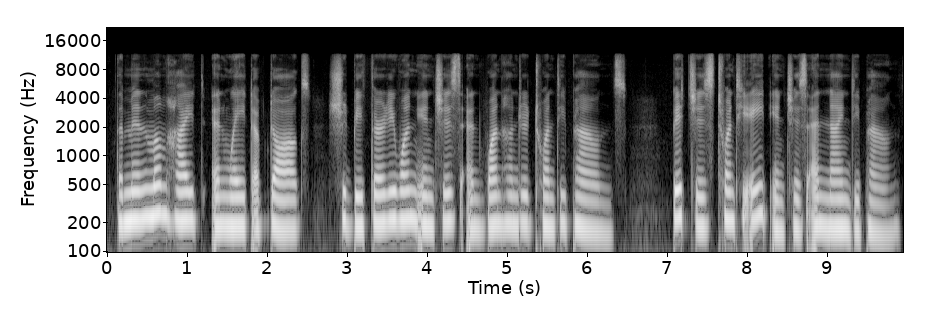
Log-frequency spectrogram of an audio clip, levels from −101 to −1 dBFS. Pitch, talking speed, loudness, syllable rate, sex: 190 Hz, 145 wpm, -18 LUFS, 4.2 syllables/s, female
